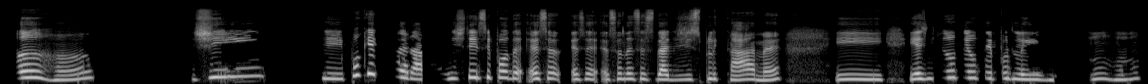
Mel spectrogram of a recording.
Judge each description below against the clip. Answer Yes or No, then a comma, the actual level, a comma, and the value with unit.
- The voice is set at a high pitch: Yes, very high, 255 Hz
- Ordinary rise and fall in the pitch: Yes, average, 4.8 semitones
